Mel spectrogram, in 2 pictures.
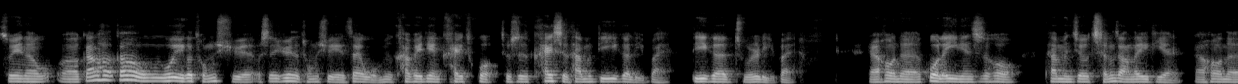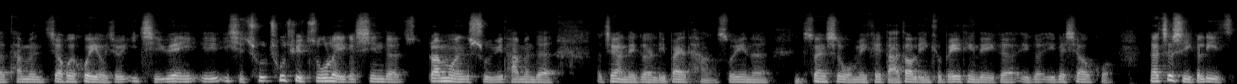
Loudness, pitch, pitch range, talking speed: -24 LUFS, 125 Hz, 115-135 Hz, 355 characters per minute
